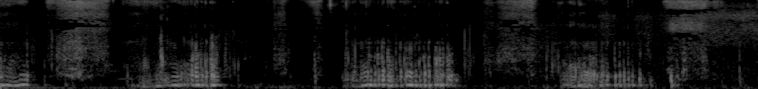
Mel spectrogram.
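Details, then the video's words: Pug named Frank busy with a bone: low, throaty growl bursts roughly every one to two seconds, rumbling and snuffly, with brief quiet gaps and faint background voice. "Bone buster Pug!"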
